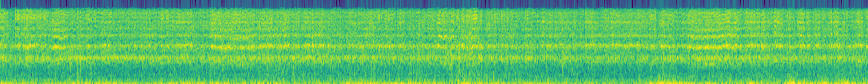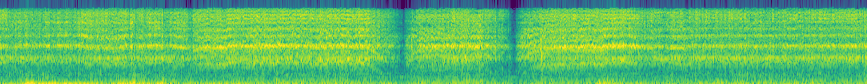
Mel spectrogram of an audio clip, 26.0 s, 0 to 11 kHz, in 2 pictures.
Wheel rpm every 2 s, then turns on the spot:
230, 230, 230, 240, 240, 230, 230, 230, 200, 160, 110, 200, 230.
none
